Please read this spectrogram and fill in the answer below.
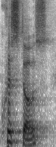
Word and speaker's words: Christos: is something Universal called Christos in English you can say Christ but we pronounce it Christos and so this is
